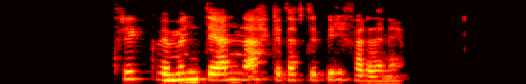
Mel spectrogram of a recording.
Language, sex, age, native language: Icelandic, female, 20-29, Icelandic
